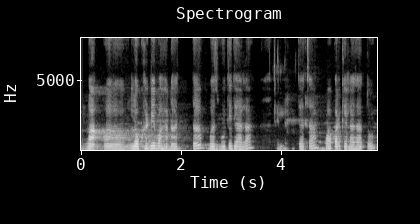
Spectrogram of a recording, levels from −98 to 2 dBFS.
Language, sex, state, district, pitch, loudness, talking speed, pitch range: Marathi, female, Maharashtra, Pune, 170 Hz, -20 LUFS, 100 wpm, 165-180 Hz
